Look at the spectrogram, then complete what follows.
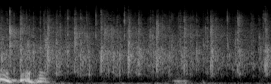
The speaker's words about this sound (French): On applaudit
